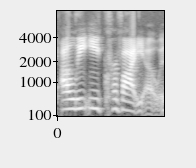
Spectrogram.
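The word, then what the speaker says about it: Auli'i Cravalho: So anyway, Ali'i Cravayo is how she says her name. – Okay. – So it's not too bad. No. It looks scarier than how you say it.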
